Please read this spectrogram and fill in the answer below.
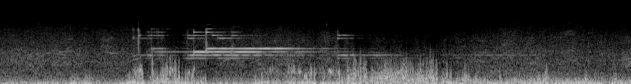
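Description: A few chime strikes ringing out, beginning about a second and a half in and dying away over the next few seconds, with wind rumbling on the microphone throughout.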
